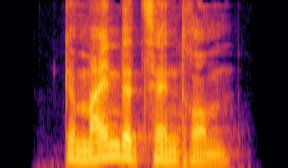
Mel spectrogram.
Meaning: 1. parish centre (building owned by a parish or religious community providing space for communal activities, administration, etc.) 2. community centre (similar building owned by a town or city)
- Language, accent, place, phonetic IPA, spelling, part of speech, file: German, Germany, Berlin, [ɡəˈmaɪ̯ndəˌt͡sɛntʁʊm], Gemeindezentrum, noun, De-Gemeindezentrum.ogg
